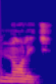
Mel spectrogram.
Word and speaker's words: knowledge: के और एन से ये स्टार्ट हो रहा है, तो जब के और एन इकट्ठे आ जाएं तो के को हम नहीं पढ़ते, के साइलेंट है। ये लिखा हुआ है नॉलेज, KNOWLEDGE, नॉलेज।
